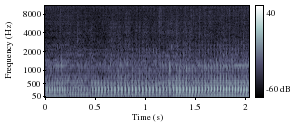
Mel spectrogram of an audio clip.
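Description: Sinnis Apache 125cc motorcycle engine with an aftermarket D.E.P. exhaust, ridden on the move. It dips briefly near the start, then pulls louder and holds steady under throttle.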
